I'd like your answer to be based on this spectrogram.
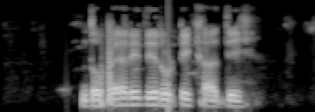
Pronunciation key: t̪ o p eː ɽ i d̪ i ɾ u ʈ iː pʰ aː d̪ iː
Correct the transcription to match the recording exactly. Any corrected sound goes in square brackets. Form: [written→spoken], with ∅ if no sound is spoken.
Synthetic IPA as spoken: [t̪→d̪] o p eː [ɽ→ɾ] i d̪ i ɾ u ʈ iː [pʰ→kʰ] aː d̪ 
